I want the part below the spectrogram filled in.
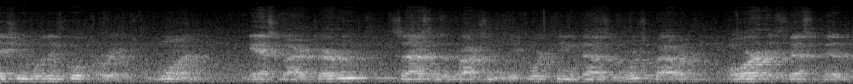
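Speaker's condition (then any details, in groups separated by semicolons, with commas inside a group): No condition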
